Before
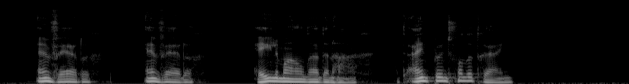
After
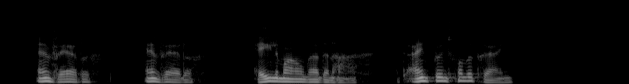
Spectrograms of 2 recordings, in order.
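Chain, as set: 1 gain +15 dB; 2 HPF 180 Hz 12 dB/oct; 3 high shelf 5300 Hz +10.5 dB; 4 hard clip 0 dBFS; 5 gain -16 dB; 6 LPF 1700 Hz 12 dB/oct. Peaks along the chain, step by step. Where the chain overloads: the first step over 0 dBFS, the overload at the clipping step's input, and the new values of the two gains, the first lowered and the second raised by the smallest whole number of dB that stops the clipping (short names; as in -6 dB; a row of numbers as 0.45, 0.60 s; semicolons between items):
-2.0, -3.0, -2.0, -2.0, -18.0, -19.5 dBFS; no overload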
